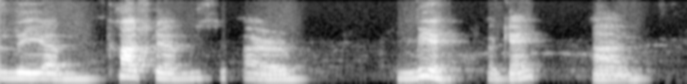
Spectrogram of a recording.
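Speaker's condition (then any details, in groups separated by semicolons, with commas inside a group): Cerebral palsy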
